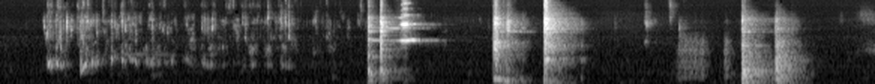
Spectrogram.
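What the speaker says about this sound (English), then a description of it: "I'm getting a sip of water." Water poured from a pitcher into a drinking glass at a lecturer's desk: a few short, close, splashy bursts with small clinks and quiet gaps between them.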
